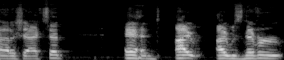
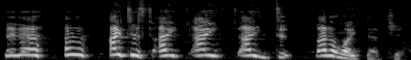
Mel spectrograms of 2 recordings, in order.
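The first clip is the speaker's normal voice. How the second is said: squeaky, higher protest, half-joking; mock high protest; 10 semitones higher than usual. Joking they love everybody, in a high mock-defensive squeak. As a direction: protest too much in a high voice.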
